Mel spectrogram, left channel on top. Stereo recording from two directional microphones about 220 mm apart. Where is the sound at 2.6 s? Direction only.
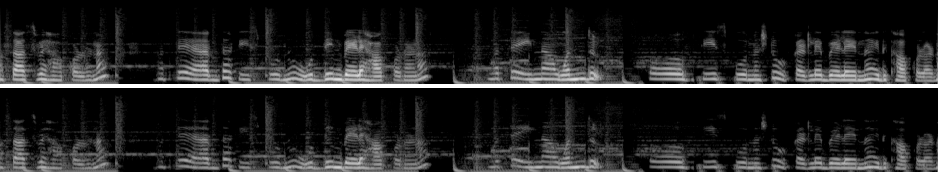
Centre (ahead or behind).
